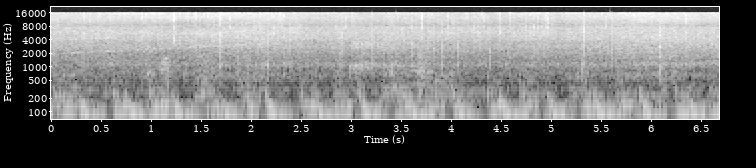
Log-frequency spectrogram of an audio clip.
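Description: Cubed boiled potatoes and onion frying in a nonstick pot, a steady sizzle, with a wooden spoon stirring and scraping them around. Background music's low beat pulses underneath.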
